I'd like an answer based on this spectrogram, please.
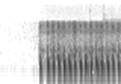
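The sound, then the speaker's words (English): A prize wheel is spun in a morning call-in game, its clicker ticking out many rapid, evenly spaced clacks that start suddenly after a short silence and keep a steady, loud rhythm. “All right, let's spin the wheel and see what you've won.”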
